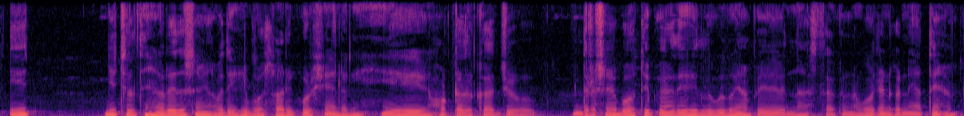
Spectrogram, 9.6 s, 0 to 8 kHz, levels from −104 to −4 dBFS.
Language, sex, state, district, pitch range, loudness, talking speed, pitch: Hindi, male, Uttar Pradesh, Etah, 125-145 Hz, -45 LUFS, 180 wpm, 130 Hz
